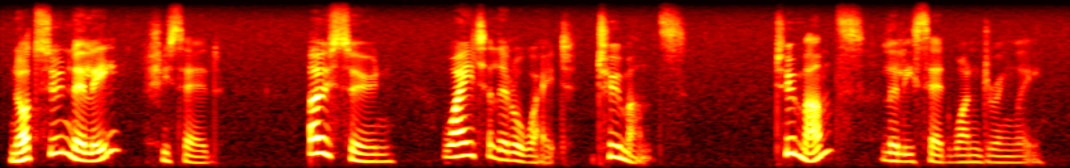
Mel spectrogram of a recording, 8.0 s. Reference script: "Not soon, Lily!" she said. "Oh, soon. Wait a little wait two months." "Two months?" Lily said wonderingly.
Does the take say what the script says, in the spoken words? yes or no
yes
